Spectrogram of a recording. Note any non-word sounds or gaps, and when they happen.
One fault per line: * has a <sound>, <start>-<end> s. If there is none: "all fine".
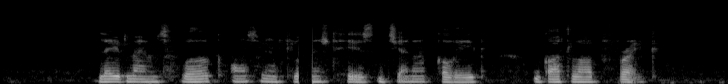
* has a dropout, 3.0-3.1 s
